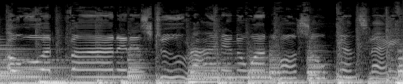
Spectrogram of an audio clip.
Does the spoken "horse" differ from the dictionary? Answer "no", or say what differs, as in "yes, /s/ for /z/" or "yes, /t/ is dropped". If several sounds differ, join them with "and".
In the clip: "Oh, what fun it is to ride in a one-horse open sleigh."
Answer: yes, /l/ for /ɹ/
